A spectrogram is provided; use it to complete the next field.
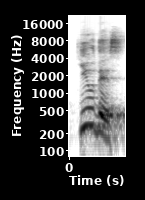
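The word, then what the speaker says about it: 九: নানাদেসকা এখানে দেখেন ইংরেজিতে নাইন এবং সেভেন যার উচ্চারণটা হচ্ছে জাপানি যদি করি এটাকে কিউ বলা হয় আর সাত কে মানে সেভেন কে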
